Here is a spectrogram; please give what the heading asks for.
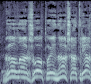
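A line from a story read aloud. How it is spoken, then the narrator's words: Crowd yelling. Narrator (Russian): вопила колонна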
